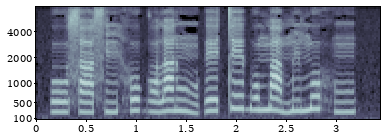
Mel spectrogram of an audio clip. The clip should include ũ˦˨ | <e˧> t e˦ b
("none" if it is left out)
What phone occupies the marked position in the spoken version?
e˧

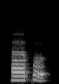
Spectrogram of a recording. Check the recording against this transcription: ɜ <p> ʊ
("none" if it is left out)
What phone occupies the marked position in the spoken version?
p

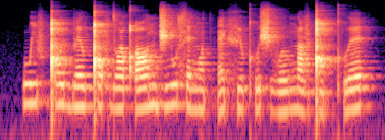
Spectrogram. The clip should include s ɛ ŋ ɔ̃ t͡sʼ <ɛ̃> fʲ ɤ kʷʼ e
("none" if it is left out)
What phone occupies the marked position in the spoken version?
ɛ̃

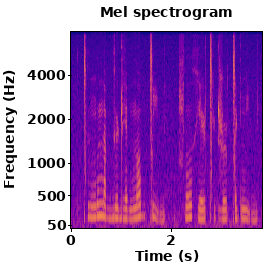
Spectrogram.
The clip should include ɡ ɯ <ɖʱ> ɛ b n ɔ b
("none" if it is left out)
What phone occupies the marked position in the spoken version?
ɖʱ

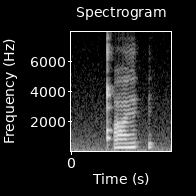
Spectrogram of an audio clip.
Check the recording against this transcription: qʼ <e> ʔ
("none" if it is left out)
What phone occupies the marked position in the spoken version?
ẽ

